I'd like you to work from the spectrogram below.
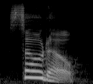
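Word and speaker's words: Saulteaux: which has the craziest fucking spelling, and then I looked up the pronunciation, it was like, Soto.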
